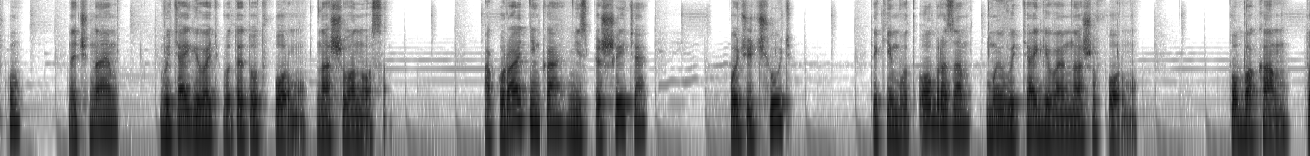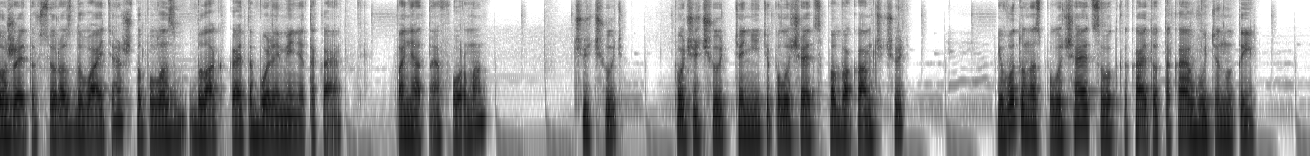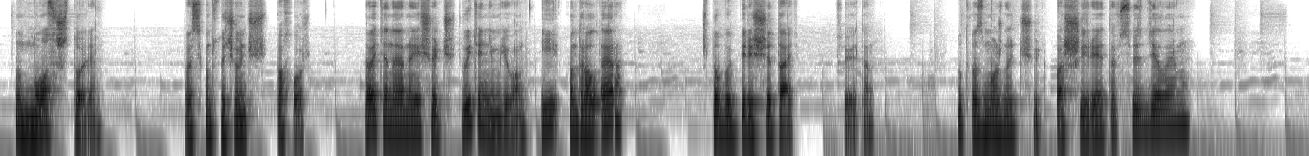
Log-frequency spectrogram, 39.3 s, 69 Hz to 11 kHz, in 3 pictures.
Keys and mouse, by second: 0.7 click, 1.2 middle click, 1.6 middle click, 2.5 click, 3.1 middle click, 4.2 click, 5.4 middle click, 6.7 click, 7.4 middle click, 8.3 click, 9.3 click, 9.9 middle click, 10.9 middle click, 11.7 click, 12.4 middle click, 13.5 click, 14.2 middle click, 15.8 middle click, 16.5 middle click, 17.4 middle click, 18.5 click, 19.4 middle click, 20.4 click, 21.3 click, 22.1 middle click, 23.2 click, 25.3 shift+middle click, 27.2 ctrl+middle click, 27.6 middle click, 29.7 click, 30.8 click, 31.9 ctrl+r, 33.3 middle click, 34.1 middle click, 35.3 middle click, 36.1 click, 36.7 middle click, 37.7 middle click, 38.4 click, 38.8 middle click.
